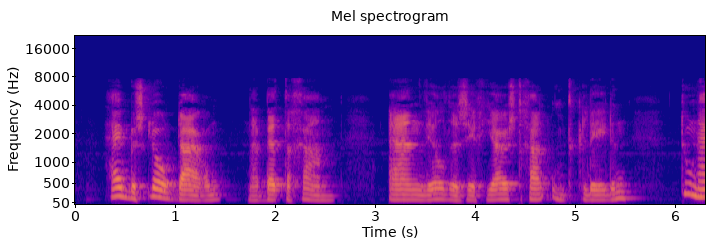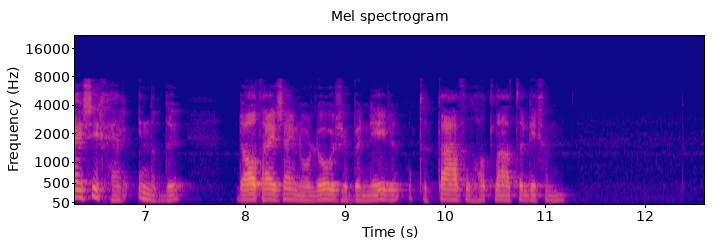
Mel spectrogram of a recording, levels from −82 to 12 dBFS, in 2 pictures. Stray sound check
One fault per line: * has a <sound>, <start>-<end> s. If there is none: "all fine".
all fine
